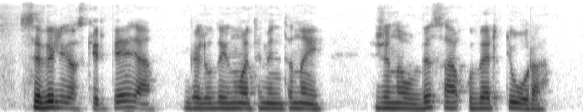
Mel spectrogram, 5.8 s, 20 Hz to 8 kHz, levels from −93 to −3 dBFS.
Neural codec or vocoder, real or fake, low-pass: codec, 44.1 kHz, 7.8 kbps, DAC; fake; 7.2 kHz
